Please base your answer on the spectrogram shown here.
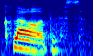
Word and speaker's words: clothes: Eso es un poco difícil con la pronunciación. Decimos clothes, clothes.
